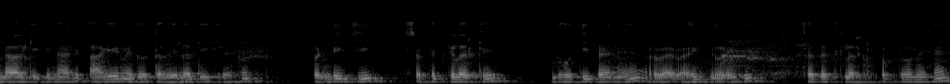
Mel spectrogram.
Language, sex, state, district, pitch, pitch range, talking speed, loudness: Hindi, male, Chhattisgarh, Bastar, 125 Hz, 115-140 Hz, 170 wpm, -43 LUFS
